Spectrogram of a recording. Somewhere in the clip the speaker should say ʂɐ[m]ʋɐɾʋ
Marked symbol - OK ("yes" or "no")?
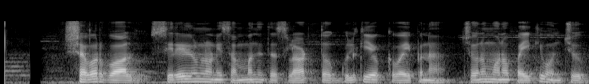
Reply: no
